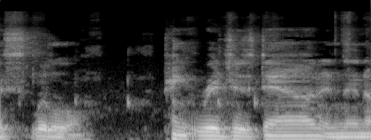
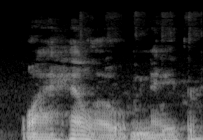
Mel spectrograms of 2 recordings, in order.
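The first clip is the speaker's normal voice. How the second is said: quiet, soft, slow and deliberate voice; 7 dB quieter than usual. Comparing how Bob Ross and Mister Rogers spoke, demonstrate a quiet, methodical Mister Rogers voice. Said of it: "It was real quiet and thought out, methodical".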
